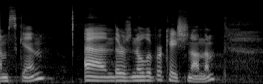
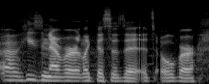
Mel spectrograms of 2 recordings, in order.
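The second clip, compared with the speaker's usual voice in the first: ordinary talk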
